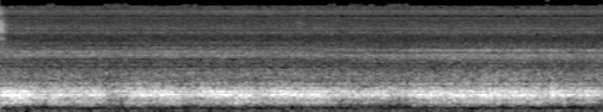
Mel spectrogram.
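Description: Facelake handheld fetal Doppler's speaker giving a steady whooshing static, its probe resting on the ribs, with a faint heartbeat underneath: the adult wearer's own heartbeat, not a fetal one.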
